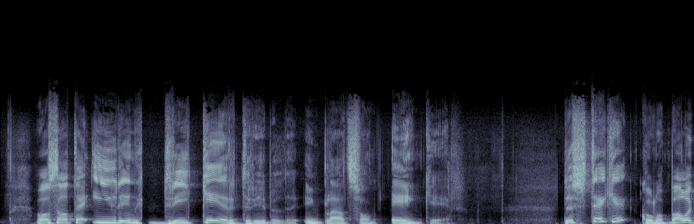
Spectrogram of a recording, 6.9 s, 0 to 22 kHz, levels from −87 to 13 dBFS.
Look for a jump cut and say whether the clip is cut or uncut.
cut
